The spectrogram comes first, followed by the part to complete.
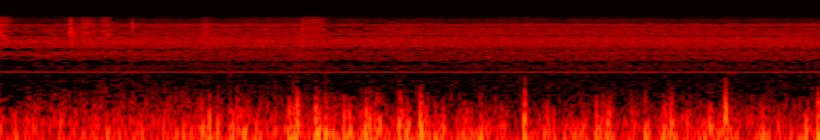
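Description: Recording background noise between speech: a low, uneven rumble with soft bumps, a faint steady high whine and light hiss.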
